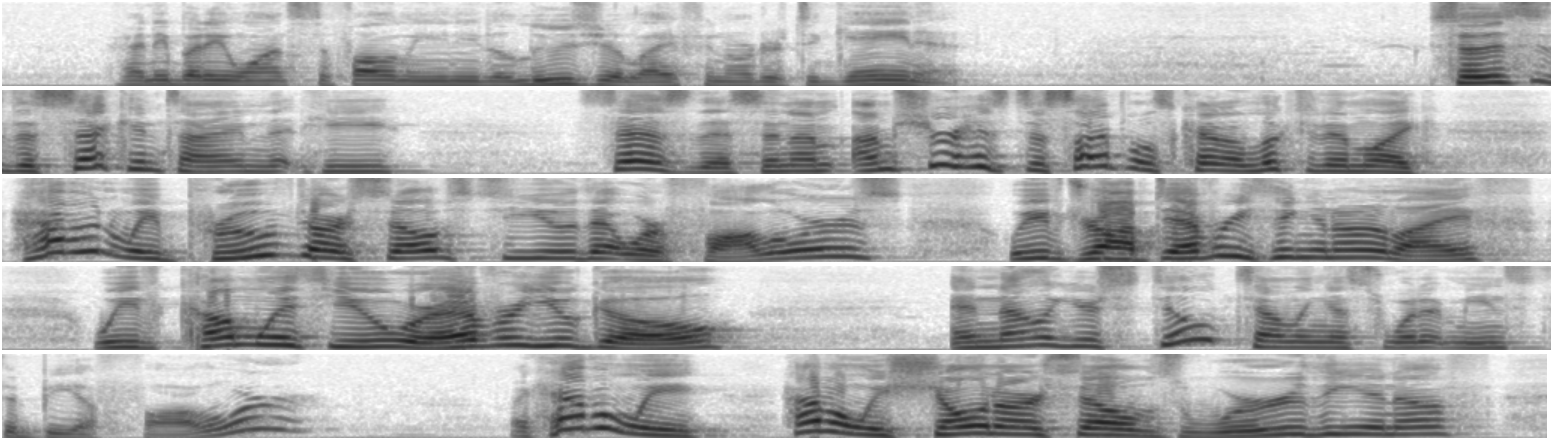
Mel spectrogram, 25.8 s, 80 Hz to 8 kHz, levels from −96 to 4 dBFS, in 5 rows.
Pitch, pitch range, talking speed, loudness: 200 Hz, 150-240 Hz, 195 wpm, -19 LUFS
